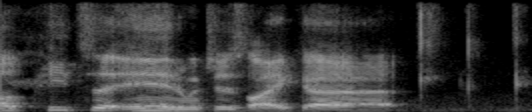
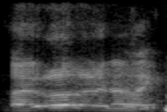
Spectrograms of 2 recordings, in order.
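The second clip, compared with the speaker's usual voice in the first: usual speaking voice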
